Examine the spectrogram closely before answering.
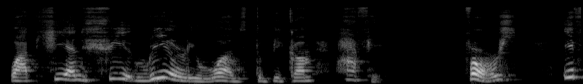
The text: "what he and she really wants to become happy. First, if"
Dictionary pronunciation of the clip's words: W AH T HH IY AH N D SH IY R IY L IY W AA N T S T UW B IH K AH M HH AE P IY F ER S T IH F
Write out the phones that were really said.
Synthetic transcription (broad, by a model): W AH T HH IY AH N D SH IY R IY L IY W AA N T S T UW B IH K AH M HH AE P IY F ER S IH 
